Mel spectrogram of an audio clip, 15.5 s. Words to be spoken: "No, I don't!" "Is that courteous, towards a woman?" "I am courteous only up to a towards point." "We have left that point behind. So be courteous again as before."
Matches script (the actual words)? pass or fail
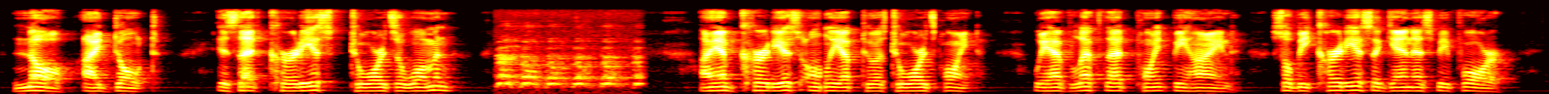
pass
